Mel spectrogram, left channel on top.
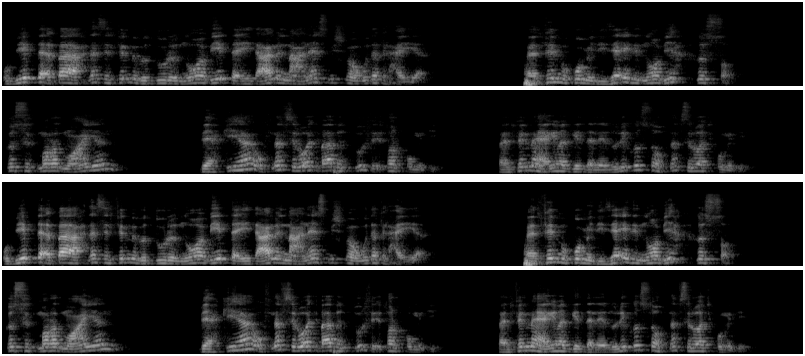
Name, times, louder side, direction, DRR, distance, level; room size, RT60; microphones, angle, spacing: voice 1, 0.0-4.2 5.2-7.3 8.1-9.2 10.0-12.2 13.0-15.3, right 3 dB, 75° right, 5 dB, 0.6 m, -32 dB
2.1 x 2.1 x 3.0 m, 0.28 s
head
